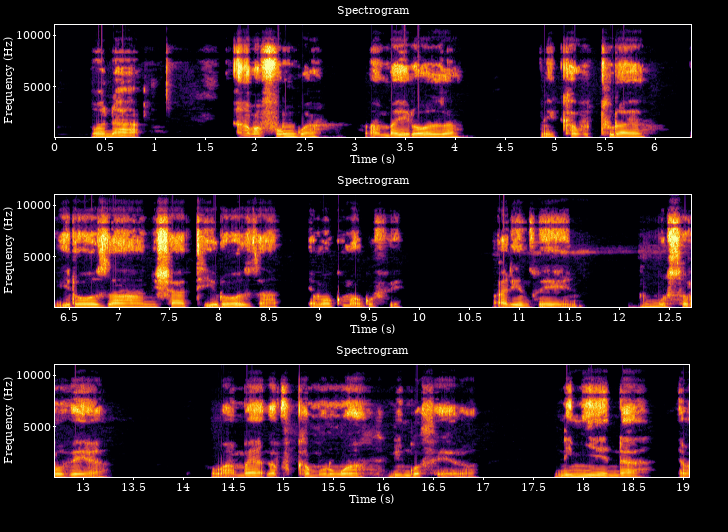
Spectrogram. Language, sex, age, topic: Kinyarwanda, male, 18-24, government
